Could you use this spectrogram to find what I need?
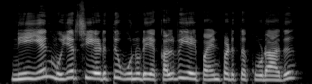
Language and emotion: Tamil, angry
